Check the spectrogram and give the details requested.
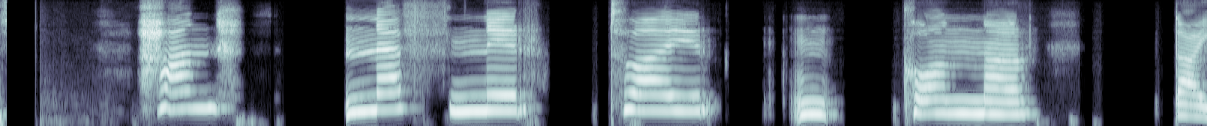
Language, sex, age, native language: Icelandic, female, 6, Icelandic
